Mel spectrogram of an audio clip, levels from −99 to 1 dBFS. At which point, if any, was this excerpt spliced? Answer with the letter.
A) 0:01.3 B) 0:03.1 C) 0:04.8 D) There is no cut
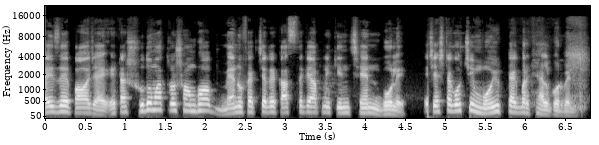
C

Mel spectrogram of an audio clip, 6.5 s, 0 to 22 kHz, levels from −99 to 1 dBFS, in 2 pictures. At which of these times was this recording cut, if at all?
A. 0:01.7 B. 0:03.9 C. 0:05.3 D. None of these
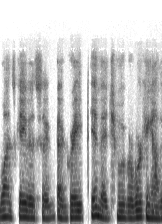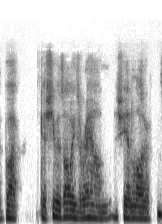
A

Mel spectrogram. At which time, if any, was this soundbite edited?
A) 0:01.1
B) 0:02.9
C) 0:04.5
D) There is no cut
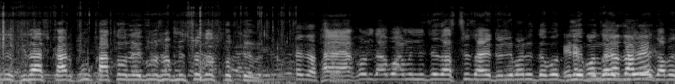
B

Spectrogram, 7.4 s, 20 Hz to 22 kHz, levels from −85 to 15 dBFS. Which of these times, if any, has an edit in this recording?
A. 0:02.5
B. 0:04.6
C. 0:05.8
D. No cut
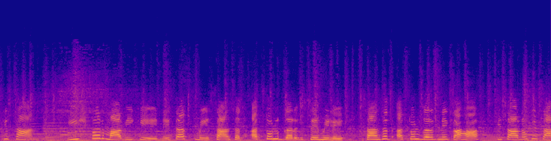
D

